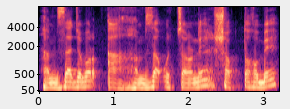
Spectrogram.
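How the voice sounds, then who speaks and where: A man teaching Quran reading, spelling each word slowly and patiently, letter by letter, then saying it whole. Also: mid-range voice, level tone, darkish tone. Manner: chants the verse words in a drawn-out melodic recitation. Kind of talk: slow letter-by-letter recitation lesson.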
